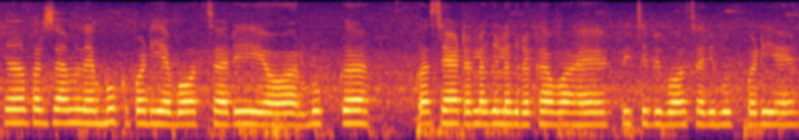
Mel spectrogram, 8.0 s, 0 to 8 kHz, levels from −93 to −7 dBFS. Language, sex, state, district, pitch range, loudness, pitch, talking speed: Hindi, female, Rajasthan, Bikaner, 230-250 Hz, -14 LUFS, 235 Hz, 180 wpm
